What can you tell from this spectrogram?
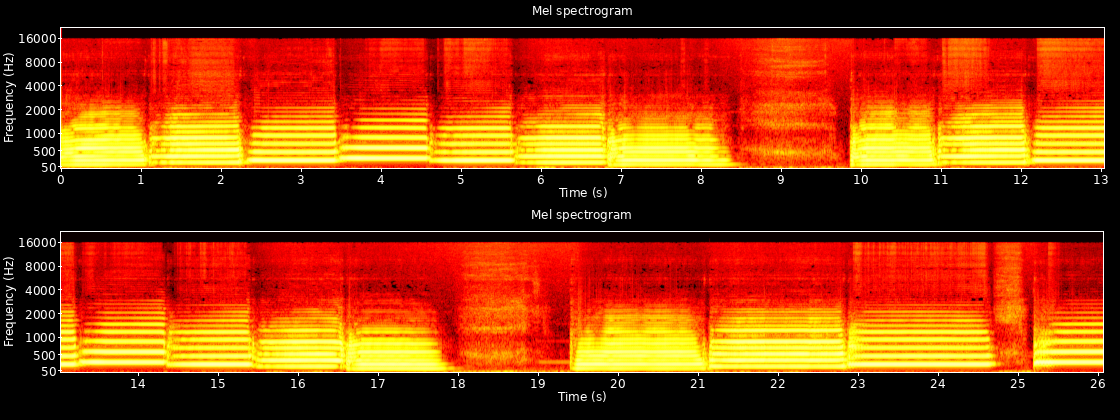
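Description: Euphonium played with no valves pressed, slurring up and down through its open partials one held note at a time, from the low B-flat to the higher open notes and back. The exercise is played three times over, with a short pause between runs and another run starting near the end.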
